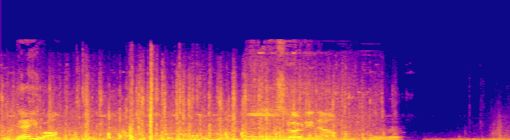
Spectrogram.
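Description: A horse-drawn carriage rumbles along at speed.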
